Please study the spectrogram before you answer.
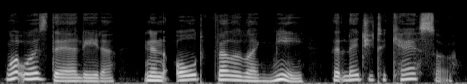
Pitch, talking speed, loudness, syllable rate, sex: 190 Hz, 205 wpm, -17 LUFS, 5.2 syllables/s, female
